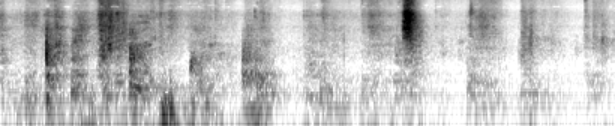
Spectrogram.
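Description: Hurried footsteps and movement of a person climbing stairs and moving along a hallway: a string of irregular knocks and scuffs, the loudest about four seconds in, with heavy breathing between them.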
